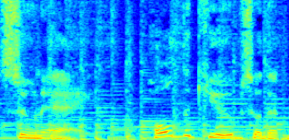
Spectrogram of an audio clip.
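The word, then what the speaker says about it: Sune: That's pronounced soon-a.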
